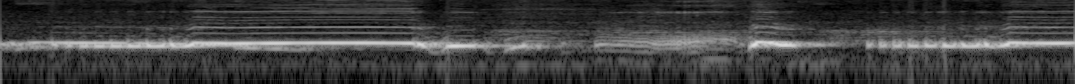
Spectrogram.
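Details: Dove singing after dark: steady, droning hooted notes, each held about a second or more, broken by a short gurgling phrase and a louder rising coo.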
